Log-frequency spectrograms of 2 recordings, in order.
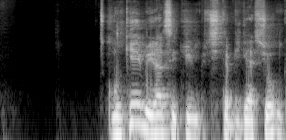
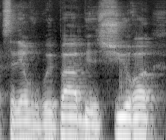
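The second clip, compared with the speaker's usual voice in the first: ordinary talk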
